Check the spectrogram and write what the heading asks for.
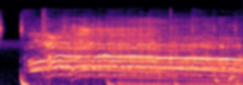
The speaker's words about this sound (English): I felt really awkward giving myself the crowd cheer, but... It deserved it.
